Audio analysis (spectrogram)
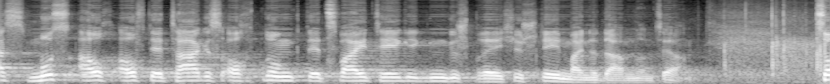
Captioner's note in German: Beifall bei der SPD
